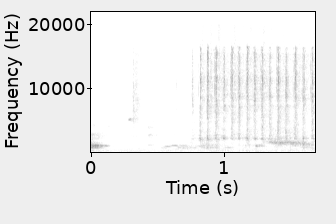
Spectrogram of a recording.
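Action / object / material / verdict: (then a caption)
shake / steel watch bracelet / steel / tight. A fairly new Zodiac Sea Wolf watch's steel bracelet is shaken in a shake test. After a brief quiet start, it gives a rapid run of light, bright metallic clicks. There is only a little rattle, so the bracelet is judged fairly tight and not too bad.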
